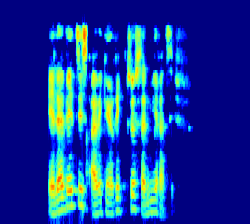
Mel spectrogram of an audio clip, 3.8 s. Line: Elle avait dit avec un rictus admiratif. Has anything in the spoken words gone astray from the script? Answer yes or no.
no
